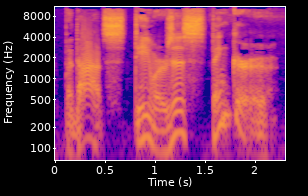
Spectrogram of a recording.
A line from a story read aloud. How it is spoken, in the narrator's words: he croaked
